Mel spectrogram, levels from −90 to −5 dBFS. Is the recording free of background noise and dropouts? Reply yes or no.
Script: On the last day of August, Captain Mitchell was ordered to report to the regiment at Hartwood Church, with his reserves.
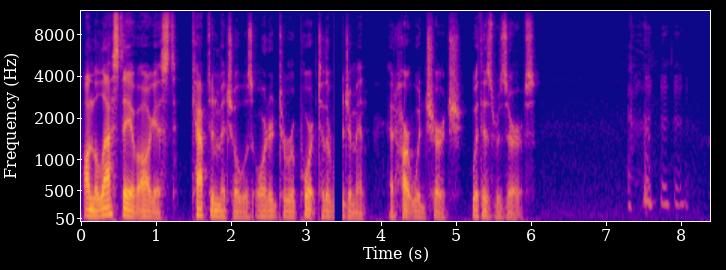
no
